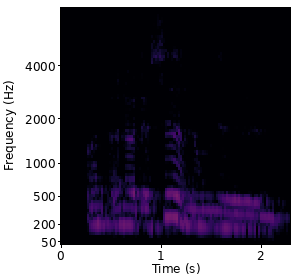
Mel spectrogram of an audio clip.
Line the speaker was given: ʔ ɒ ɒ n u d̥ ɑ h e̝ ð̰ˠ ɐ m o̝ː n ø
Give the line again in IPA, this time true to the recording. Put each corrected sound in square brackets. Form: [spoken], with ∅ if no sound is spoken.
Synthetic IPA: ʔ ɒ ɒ n [ɒ] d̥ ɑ [s] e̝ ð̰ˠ ɐ [n] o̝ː n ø

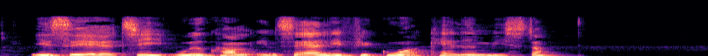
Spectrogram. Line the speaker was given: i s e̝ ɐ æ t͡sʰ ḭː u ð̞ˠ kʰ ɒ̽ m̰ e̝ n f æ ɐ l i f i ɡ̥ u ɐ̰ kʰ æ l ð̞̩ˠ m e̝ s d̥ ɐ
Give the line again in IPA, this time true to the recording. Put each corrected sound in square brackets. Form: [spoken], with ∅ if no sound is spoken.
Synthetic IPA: i s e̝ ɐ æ t͡sʰ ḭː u ð̞ˠ kʰ ɒ̽ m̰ e̝ n [s] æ ɐ l i f i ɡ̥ u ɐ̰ kʰ æ l ð̞̩ˠ m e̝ s d̥ ɐ

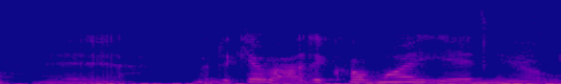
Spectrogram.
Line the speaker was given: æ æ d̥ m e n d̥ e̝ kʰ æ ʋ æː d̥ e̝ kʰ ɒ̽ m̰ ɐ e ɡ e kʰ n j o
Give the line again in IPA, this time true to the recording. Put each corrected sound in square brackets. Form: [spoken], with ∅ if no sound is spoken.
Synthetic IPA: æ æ [∅] m e n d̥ e̝ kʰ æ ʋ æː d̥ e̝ kʰ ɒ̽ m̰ ɐ [i] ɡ e [∅] n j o

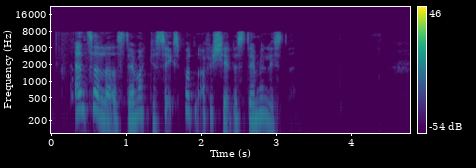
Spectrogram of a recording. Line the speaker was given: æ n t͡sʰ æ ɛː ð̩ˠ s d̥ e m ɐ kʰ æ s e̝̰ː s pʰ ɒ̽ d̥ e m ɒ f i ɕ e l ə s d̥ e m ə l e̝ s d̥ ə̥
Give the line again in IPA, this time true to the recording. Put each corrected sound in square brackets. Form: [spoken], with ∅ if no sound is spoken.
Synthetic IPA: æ n t͡sʰ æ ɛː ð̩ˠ s d̥ e m ɐ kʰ æ s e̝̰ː s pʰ ɒ̽ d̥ e [n] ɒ f i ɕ e l ə s d̥ e m ə l e̝ s d̥ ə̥

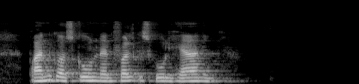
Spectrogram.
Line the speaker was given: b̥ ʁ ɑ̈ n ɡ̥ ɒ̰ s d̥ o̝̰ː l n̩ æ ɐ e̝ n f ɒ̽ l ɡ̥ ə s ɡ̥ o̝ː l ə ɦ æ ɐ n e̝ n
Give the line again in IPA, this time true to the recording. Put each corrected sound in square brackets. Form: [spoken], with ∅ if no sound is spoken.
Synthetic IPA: b̥ ʁ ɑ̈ n ɡ̥ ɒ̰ s [ɡ̥] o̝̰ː l n̩ æ ɐ e̝ n f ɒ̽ l ɡ̥ ə s ɡ̥ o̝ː l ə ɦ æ ɐ n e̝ [ŋ]

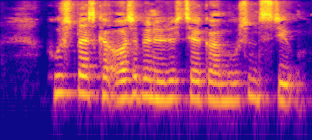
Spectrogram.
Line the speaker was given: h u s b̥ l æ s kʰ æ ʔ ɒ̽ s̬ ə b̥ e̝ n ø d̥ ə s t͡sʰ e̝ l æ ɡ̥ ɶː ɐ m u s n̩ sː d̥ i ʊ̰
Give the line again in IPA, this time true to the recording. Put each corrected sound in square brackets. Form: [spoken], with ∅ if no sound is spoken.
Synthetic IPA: h u s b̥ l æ s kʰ æ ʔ ɒ̽ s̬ ə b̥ e̝ n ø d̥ ə s t͡sʰ e̝ l æ ɡ̥ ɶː ɐ m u s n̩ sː d̥ i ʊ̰

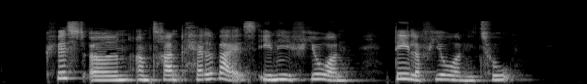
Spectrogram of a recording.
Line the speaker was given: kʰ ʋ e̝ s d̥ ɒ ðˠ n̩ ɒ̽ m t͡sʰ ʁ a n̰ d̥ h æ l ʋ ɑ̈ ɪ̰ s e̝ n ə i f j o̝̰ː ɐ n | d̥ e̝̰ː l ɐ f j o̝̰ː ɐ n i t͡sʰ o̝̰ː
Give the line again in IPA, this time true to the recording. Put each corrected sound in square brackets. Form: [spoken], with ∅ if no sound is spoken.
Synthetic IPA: kʰ ʋ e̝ s d̥ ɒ ðˠ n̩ ɒ̽ m t͡sʰ ʁ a n̰ d̥ h æ l ʋ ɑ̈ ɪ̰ s e̝ n ə i f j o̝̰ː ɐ n | d̥ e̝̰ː l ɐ f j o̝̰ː ɐ n i t͡sʰ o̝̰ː

